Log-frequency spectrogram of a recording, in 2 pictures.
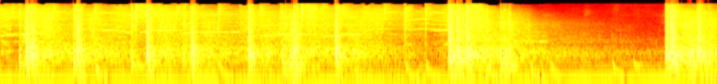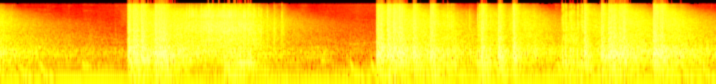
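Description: Fireworks display: a quick run of sharp bangs, then big shell bursts about every two seconds, each with a long fading tail. A dense, rapid volley of bangs follows near the end.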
